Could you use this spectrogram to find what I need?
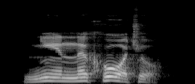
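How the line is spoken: Barely audible mutter. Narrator (Ukrainian): ледь чутно пробурмотів Рон

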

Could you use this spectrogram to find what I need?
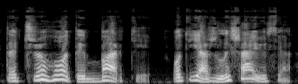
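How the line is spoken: Joyful exclamation. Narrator (Ukrainian): радісно вигукнув Бегмен

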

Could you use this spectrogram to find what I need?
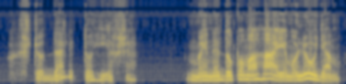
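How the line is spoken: Growling centaur. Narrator (Ukrainian): прогарчав той кентавр

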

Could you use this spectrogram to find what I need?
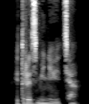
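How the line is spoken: Joker whispering. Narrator (Ukrainian): прошепотів дотепник

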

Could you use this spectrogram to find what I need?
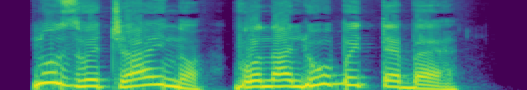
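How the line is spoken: Exclaimed. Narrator (Ukrainian): вигукнув

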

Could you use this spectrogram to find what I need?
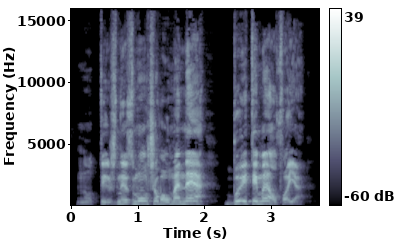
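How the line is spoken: Angry objection. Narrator (Ukrainian): сердито заперечив Гаррі

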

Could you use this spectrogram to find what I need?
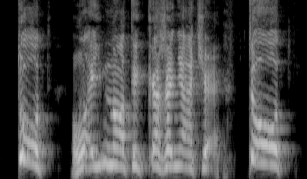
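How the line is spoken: Shrill shrieking. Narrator (Ukrainian): верещала місіс Фіг

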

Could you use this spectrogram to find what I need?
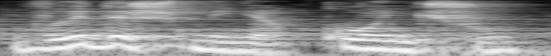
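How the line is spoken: Secret whisper. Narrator (Russian): незаметно шепнуть

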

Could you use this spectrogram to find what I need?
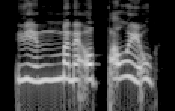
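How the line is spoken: Moaning in pain. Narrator (Ukrainian): застогнала, смокчучи вкриті пухарями пальці

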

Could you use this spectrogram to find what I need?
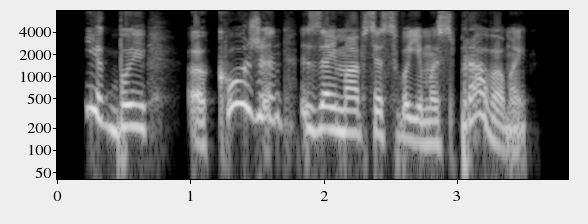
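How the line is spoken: Hoarse grumble. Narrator (Ukrainian): хрипло буркнула герцогиня

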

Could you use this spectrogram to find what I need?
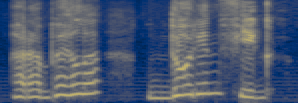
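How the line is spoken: Trembling voice. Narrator (Ukrainian): відповіла тремтячим голосом

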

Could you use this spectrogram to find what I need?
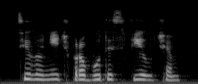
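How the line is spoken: Heavy sigh. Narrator (Ukrainian): тяжко зітхнув Рон

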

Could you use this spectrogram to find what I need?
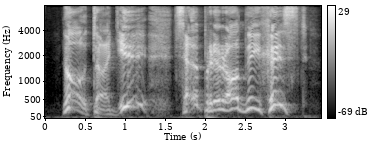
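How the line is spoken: Exclamation. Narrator (Ukrainian): Вигукнув слизоріг

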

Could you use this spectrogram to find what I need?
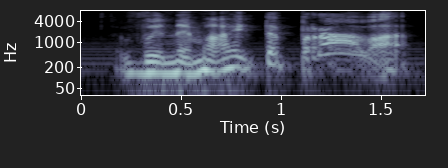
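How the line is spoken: Father barking. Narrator (Ukrainian): гаркнув тато

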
